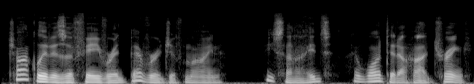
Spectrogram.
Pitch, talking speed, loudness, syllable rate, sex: 110 Hz, 165 wpm, -19 LUFS, 6.3 syllables/s, male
